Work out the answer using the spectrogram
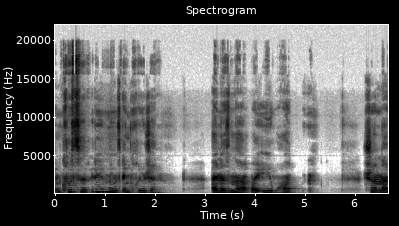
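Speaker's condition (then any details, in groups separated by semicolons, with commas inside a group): Cerebral palsy, left hemiplegia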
